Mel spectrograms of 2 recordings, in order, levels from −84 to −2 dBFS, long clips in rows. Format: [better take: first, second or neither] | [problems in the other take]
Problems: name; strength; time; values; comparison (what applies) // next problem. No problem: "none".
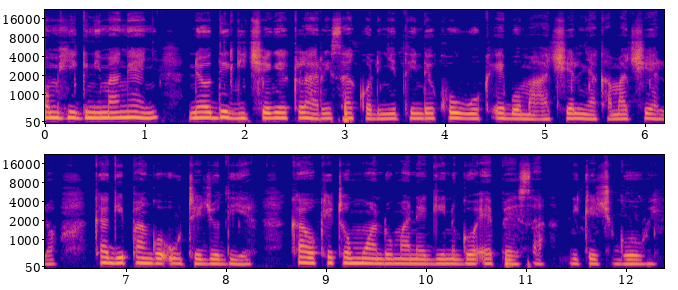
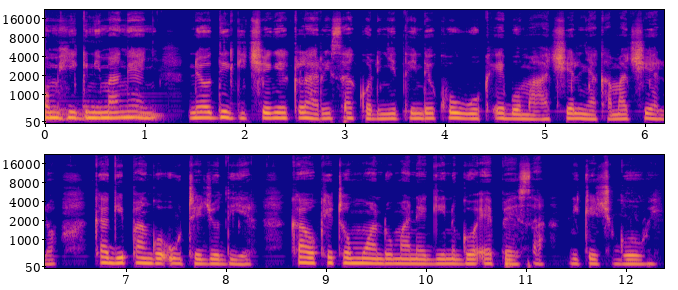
first | noise reduction (neural mask model DeepFilterNet 3)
